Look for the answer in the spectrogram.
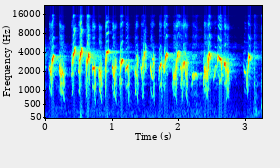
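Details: Streak-eared bulbuls, a pair in a fierce song duel on 30 October 2021: unbroken, fast chattering of bright, rising and falling chirps for about three seconds.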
